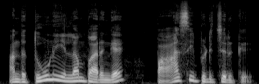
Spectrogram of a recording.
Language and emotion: Tamil, disgusted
